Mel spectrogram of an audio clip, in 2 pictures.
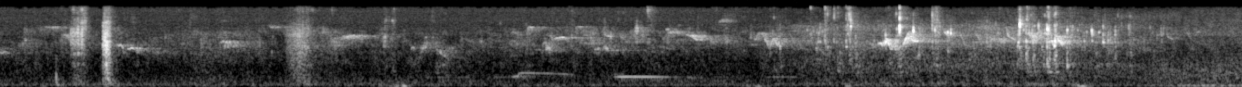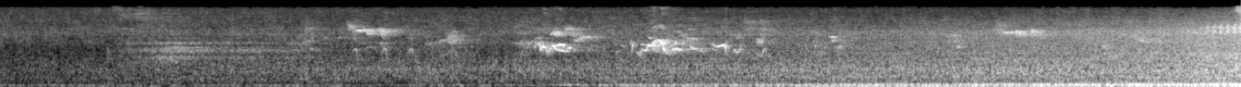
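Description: Faint bird chirps now and then. In the last few seconds a low steady hum with a rushing noise grows steadily louder.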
